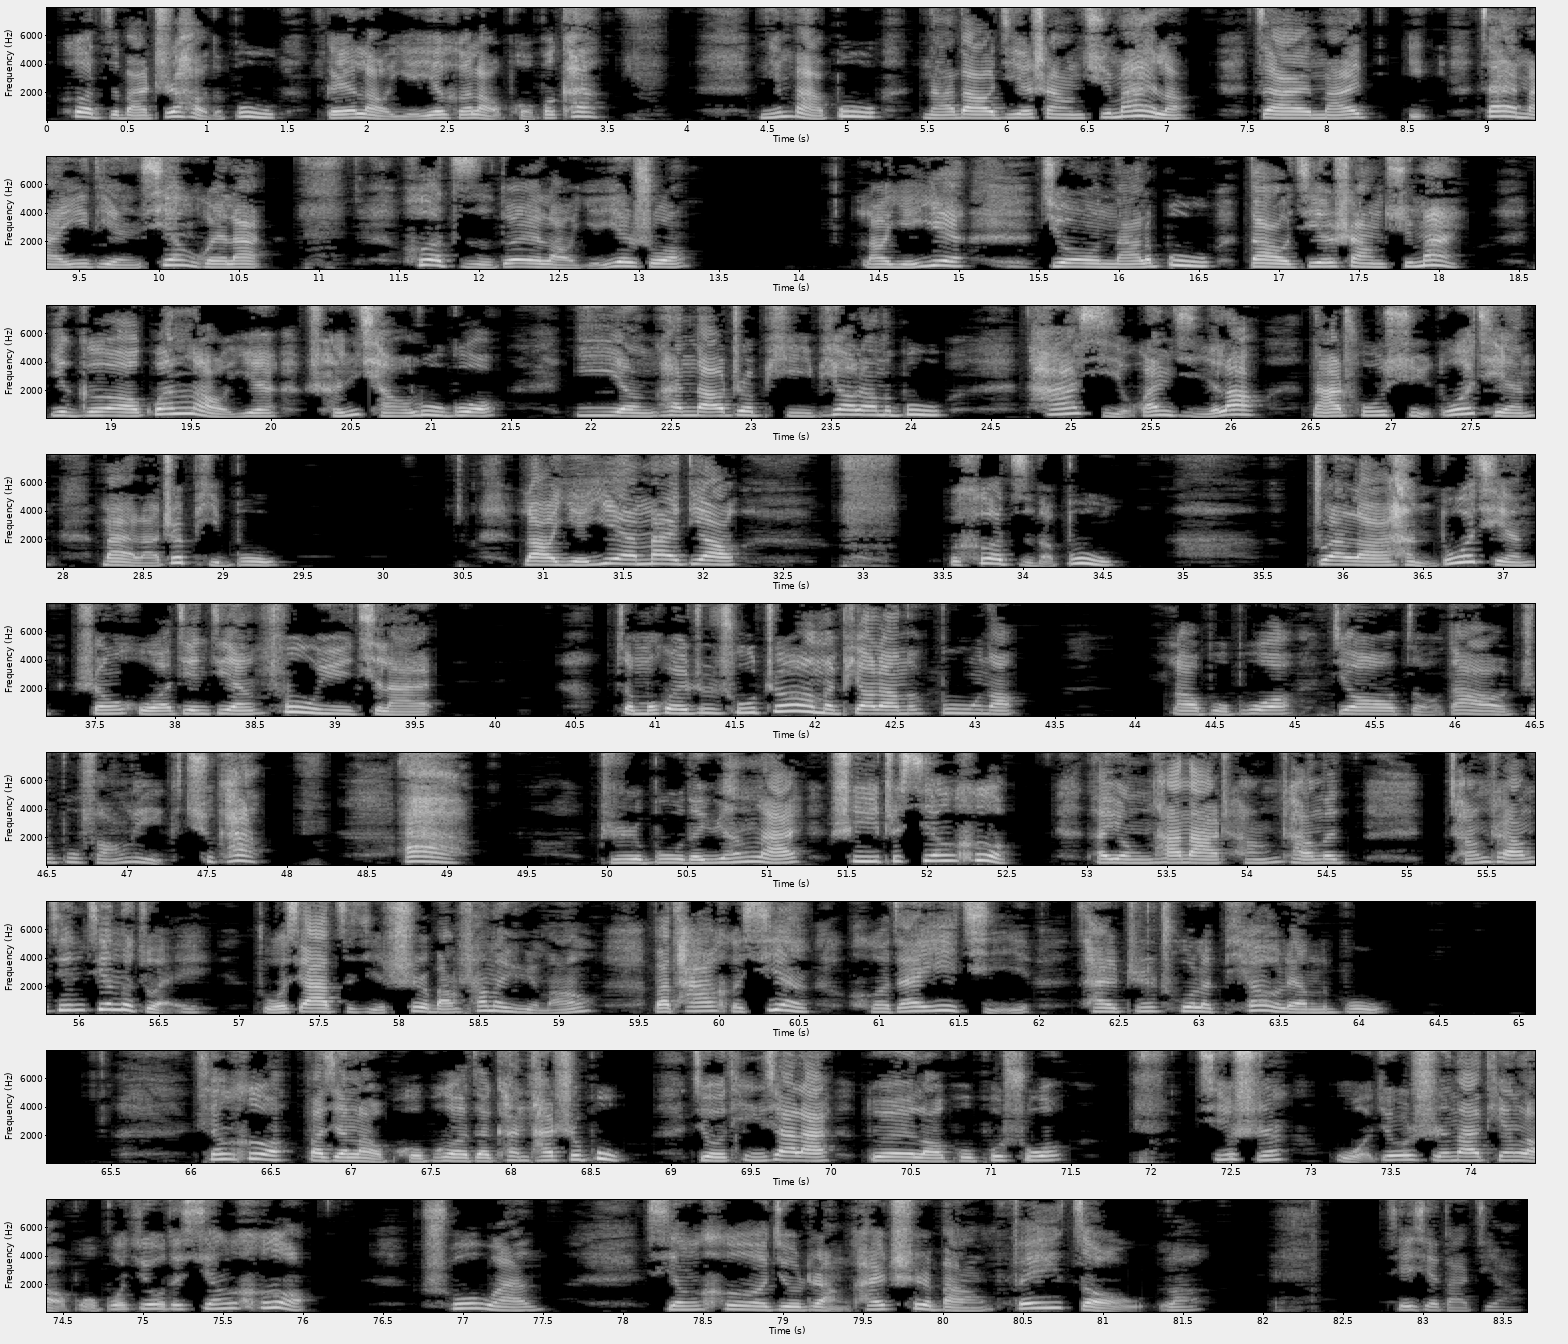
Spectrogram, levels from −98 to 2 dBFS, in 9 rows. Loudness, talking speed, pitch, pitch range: -23 LUFS, 170 characters per minute, 265 Hz, 235-320 Hz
